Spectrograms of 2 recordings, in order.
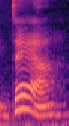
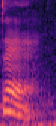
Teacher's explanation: Nowadays, this diphthong is becoming kind of a long vowel. So people don't say dare anymore, but say something like dare.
